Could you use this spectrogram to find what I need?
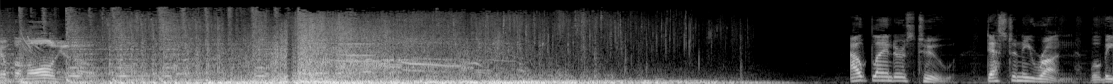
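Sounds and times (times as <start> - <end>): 
speech: 0.0 - 1.3, 8.5 - 11.1
grenade explosion: 1.0 - 8.0
faint crackling debris: 1.4 - 8.1.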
